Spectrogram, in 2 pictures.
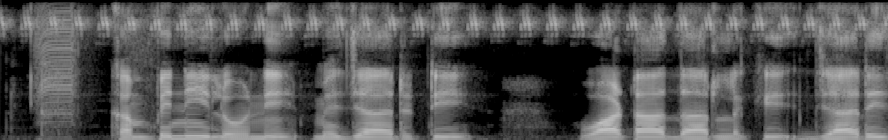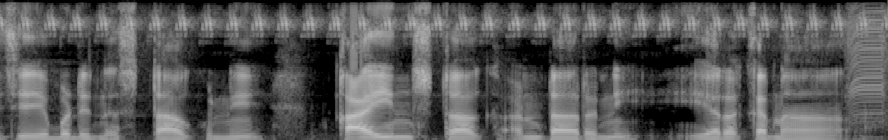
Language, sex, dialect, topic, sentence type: Telugu, male, Southern, banking, statement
